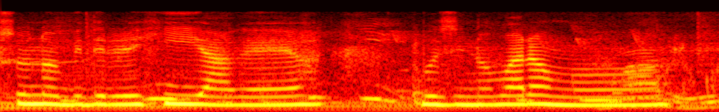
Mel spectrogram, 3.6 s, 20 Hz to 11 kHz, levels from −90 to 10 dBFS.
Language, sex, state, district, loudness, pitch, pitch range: Chakma, female, Tripura, Dhalai, -12 LUFS, 245 Hz, 235-255 Hz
